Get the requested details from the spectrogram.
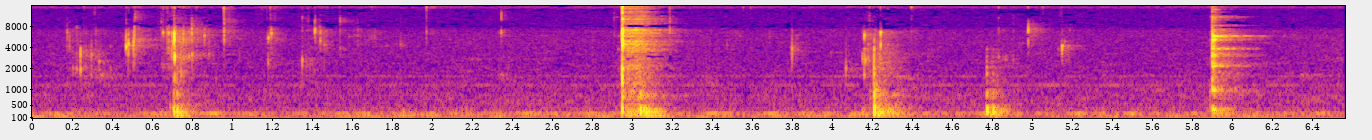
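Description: A spoon stirs through soup with soft wet sounds.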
